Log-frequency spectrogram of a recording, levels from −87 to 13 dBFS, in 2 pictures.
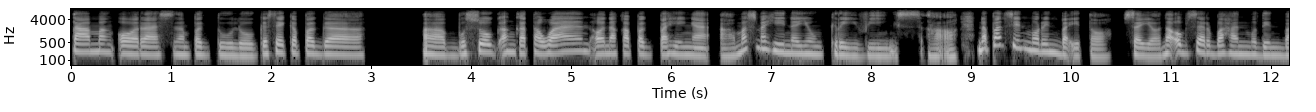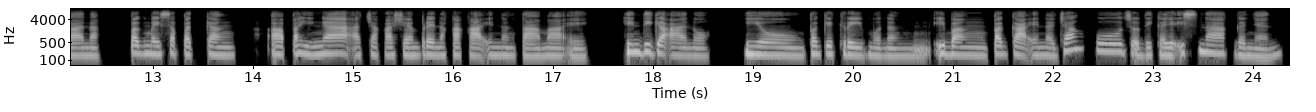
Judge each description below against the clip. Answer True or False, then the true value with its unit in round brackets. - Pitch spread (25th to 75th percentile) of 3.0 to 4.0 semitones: True (3.4 semitones)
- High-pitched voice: False (175 Hz)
